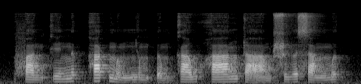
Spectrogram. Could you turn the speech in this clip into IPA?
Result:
f a˨˩ n k e˧ n ə˦˥ k̚ h a˦˥ k̚ m ə˨˩˨ m ɲ ə˨˩ m ʔ ə˨˩˨ m k a˧˥ w h aː˧˥ ŋ ʈ aː˨˩˨ m ʂ ɨ˧˥ ə̯ s a˧ ŋ m ə˦˥ k̚

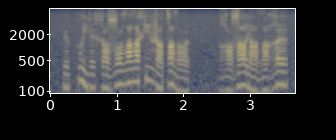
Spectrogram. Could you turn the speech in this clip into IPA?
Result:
ʏ˨˩ kʷ i˥˨ j ɘ˨˩ x ɵ˨˩ zˤ u˦ ðˤ ɪ˦ ðˤ ɪ˦ x i˦ v i˨˩ tˤ ʏ˥˨ ðˤ ɵ˨˩ | ʁ ɔ˨˩ zˤ a˦ j a˨˩ ðˤ ɘ˨˩ ʁ ə˦

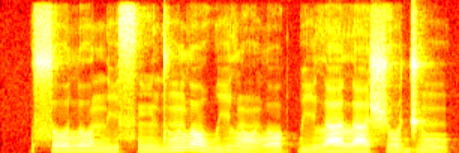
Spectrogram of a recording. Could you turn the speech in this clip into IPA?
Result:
s o˧ l o˧ n i˨ s ĩ˧ d ũ˦ l ɔ˦˨ w i˧ l ɔ̃˨ l ɔ˧ k͡p i˧ l a˦ l a˧ ʃ o˦ d͡ʒ ũ˦˨

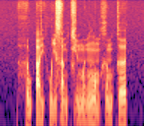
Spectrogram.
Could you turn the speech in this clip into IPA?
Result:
h ə˧ w ʔ a̰˧˥ j h w ḭ˧˨ z a̰˧˨ n t͡ɕ ḛ˧˨ m ə̰˧˥ n ŋ ɔ̰˧˨ m x ə˨˦ m k əː˦˥ t̚

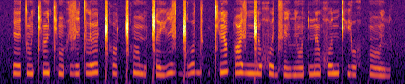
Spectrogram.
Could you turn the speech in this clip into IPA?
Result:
e t õ cʰ ə̃ cʰ õ x z i t l ø ǁʰ ɔ ǁʰ ɔ̃ m ǁ e j i z ɡ͡ǁ o d | cʰ ẽ qʷ e z ŋ͡ǁ y χʷ i d s ẽ ʎ ɔ̃ t m ẽ χʷ i m kʰ j o x k ɔ̃ ʎ

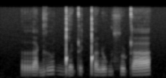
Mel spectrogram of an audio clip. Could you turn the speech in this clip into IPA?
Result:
r a ɡ ɯ u̯ ɡ͡ǃ ɛ ʈ ɯ ǃ a ɳ u ɡ s u ʈ a

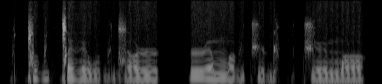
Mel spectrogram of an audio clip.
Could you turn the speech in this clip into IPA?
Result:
ǀ u ɡ ǀ ə ð ø w u ɡ d͡z ɔ ɹ | ɹ ə m ɔ ɡ t͡ʃ ø ɖ | t͡ʃ ø m ɔ

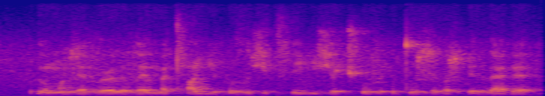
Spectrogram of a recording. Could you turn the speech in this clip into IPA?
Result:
ɗ ʊ m ɔ̃ ɮ ɛ v ə˞ l ə v ɛ l m æ tʰ ɑ ʎ ɪ p ʊ ɣ ʊ ç i t͡sʰ i ʎ i ç ə˞ t͡ʃʰ u v ɪ ʔ ʌ tʷ ɪ ɮ ɪ ð ɔ ɬ ʔ ɪ r æ ɗ ɛ

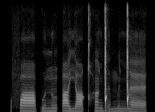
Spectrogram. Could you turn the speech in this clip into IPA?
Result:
f ɑː p u n ũ ʔ ɑ j ɑ qʰ ũ ɡ͡ǃ ɛ m ʉ ŋ͡ǃ æ

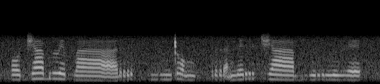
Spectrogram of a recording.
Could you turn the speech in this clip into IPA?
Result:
ɔ d͡ʒ aː b ɹ ɛ b aː r | j ɯ ŋ ʈ ɔ ŋ | r a̰ ŋ ð ɛ r i ʈ ʒ aː b j ɯ r l ɯ ɣ ɛ

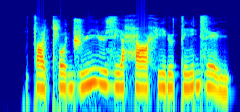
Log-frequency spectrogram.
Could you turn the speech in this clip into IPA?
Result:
t ɑ cʰ o d͡ʒ y j y z i ħ ɑ x i ɾʲ u t i d͡z e j

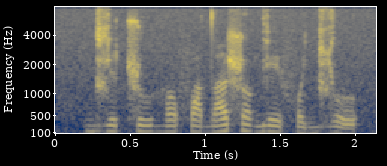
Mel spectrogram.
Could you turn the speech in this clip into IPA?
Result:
d͡ʑ i ʈ͡ʂ u ɦ ɔ f o dˤ ɯ ʂ ɔ ɡ e f ʌ d͡ʑ o

